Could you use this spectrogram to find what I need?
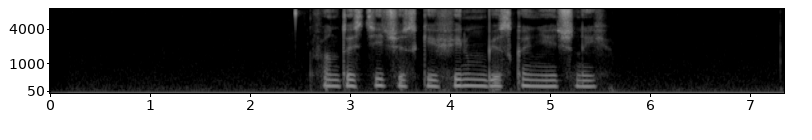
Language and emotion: Russian, sad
